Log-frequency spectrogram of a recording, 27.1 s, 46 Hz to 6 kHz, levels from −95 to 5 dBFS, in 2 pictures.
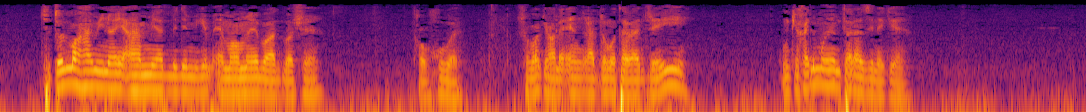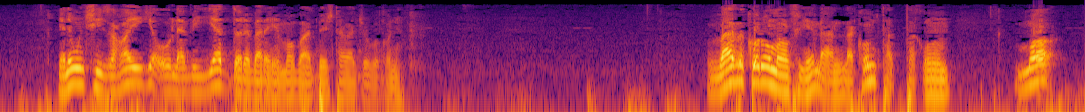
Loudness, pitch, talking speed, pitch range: -16 LUFS, 95 Hz, 95 wpm, 85-115 Hz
